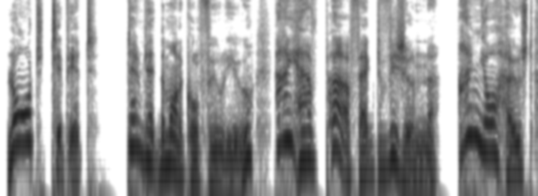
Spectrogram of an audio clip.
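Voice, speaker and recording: Posh excitable lord for a cartoon party game, husky, theatrical, super dry close recording. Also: male voice, fairly high pitch, dry recording, heavily acted. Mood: pompous, welcoming. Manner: theatrical, genteel, fussy, with old-fashioned exclamations. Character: excitable, pompous aristocrat party host and amateur sleuth.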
